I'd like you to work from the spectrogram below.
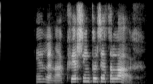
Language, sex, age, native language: Icelandic, male, 11, Icelandic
